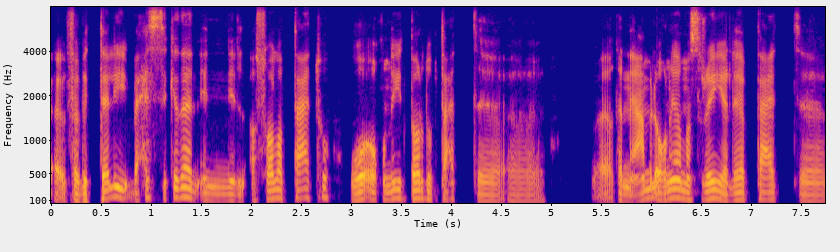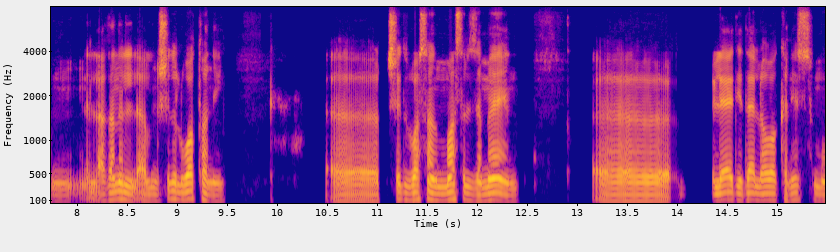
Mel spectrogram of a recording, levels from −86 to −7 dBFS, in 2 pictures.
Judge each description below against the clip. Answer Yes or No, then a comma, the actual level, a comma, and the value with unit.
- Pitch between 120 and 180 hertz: No, low, 105 Hz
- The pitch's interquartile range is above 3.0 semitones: Yes, average, 3.6 semitones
